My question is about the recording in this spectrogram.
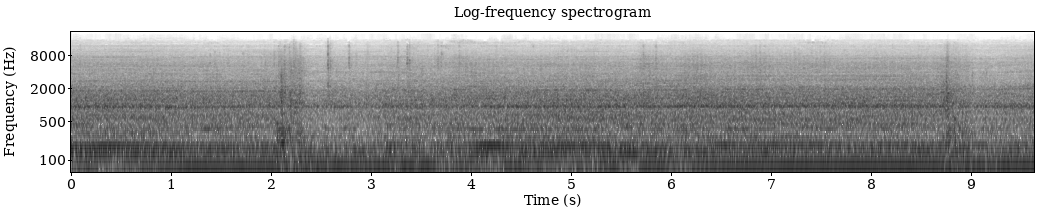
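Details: Diesel loader running after hydraulic hose reconnected and oil refilled, wheel turned to bleed air: steady, deep drone at even speed with faint constant hydraulic whine underneath; running normally, nothing abnormal.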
